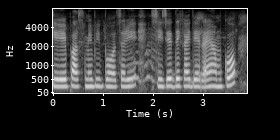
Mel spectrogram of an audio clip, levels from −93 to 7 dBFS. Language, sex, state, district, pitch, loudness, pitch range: Hindi, female, Tripura, Unakoti, 255 Hz, -16 LUFS, 250-260 Hz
